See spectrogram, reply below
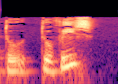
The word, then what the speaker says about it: Twofish: no sé si se pronuncia TWFISH. Uh-huh. Eso me lo tienes que decir tú. – Sí, puede ser una interpretación, sí, más o menos es la pronunciación, no vamos a ser muy tiquismiquis en eso. No, es correcto, sí, me suena.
